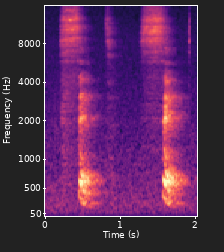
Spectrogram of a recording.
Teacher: Esa E que está ahí es un poquito abierta.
